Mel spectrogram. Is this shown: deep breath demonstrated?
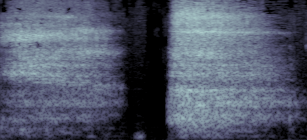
yes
